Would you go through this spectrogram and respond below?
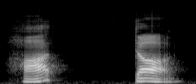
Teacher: practicing to keep the T and G sounds at the end of each syllable closed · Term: closing sounds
